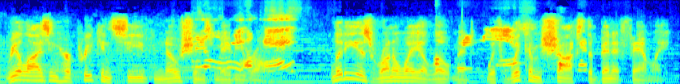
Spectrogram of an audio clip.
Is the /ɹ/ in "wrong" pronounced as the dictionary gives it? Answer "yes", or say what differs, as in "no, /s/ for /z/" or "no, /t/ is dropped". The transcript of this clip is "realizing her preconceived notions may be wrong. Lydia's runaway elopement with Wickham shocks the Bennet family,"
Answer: yes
